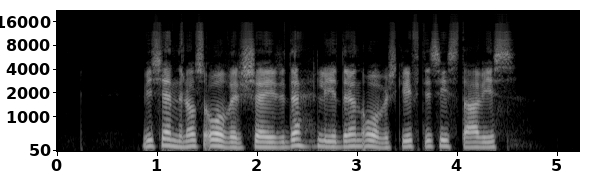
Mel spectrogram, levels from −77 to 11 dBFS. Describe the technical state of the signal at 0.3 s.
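At 0.3 s the speech carries plainly audible grainy, rough coding noise that persists throughout the clip, likely from Opus compression in its music-style mode. Band energies are preserved but starved of bits, so the fine detail is refilled with noise, which fits a rate near 24 kbps.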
